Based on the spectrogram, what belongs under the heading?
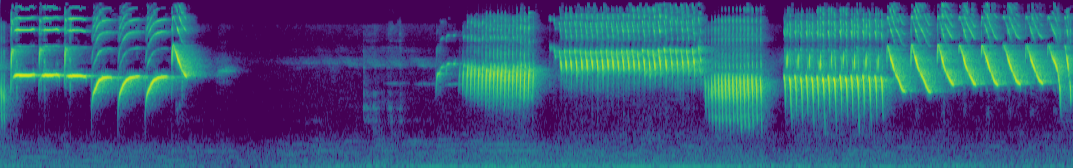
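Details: Canary song played to make other canaries start singing: high repeated upswept notes, a short silence, then a buzzy trill, a dense rapid rattle, a lower churring roll and a run of falling chirps.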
